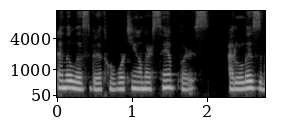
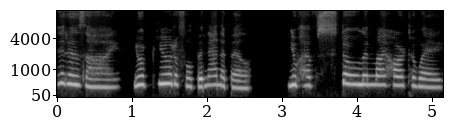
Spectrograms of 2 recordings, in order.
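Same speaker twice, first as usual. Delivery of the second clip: high, pitched-up put-on voice; 7 semitones higher than usual. Mimicking Annabel while speaking to a wooden head, high Annabel impression. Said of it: "she said in a high voice".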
